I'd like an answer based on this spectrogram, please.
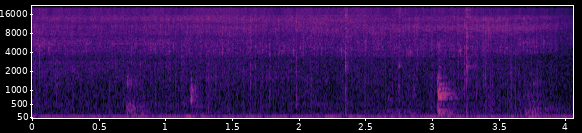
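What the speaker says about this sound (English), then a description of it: "Give them a little stir here." Grass-fed steak browning in a pan, a steady close sizzle of frying with occasional scraping clicks of stirring on top, no voices.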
